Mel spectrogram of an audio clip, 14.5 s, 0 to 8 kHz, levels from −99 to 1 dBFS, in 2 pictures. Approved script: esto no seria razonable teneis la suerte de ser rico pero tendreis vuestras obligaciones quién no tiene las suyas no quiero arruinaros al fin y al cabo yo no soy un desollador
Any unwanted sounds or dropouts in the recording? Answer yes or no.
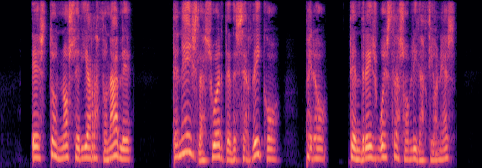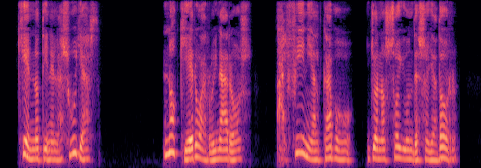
no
